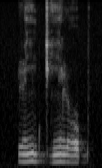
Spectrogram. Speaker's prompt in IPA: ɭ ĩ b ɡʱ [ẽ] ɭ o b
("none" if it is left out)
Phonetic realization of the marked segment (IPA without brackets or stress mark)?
ĩ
